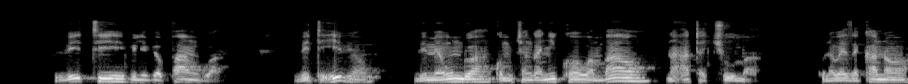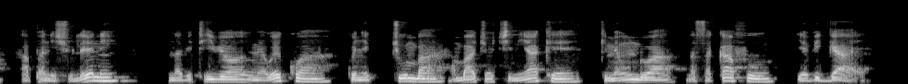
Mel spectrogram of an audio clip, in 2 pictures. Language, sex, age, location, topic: Swahili, male, 25-35, Kisumu, education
